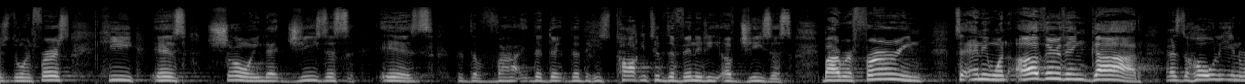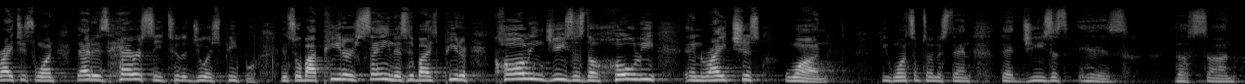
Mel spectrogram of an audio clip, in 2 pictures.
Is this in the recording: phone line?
no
